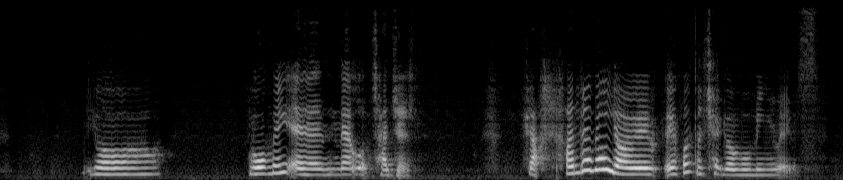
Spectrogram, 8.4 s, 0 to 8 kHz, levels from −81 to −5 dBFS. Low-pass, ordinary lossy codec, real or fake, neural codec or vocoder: none; none; fake; codec, 16 kHz, 1 kbps, FunCodec, trained on Chinese and English, 50 frames a second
